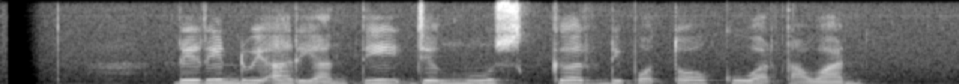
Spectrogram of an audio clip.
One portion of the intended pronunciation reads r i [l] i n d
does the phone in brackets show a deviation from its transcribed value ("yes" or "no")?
yes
